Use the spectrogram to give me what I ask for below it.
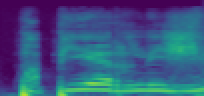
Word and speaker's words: Papierli: Papierli A ver si lo digo bien. Papierli así, así, sí, así es.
